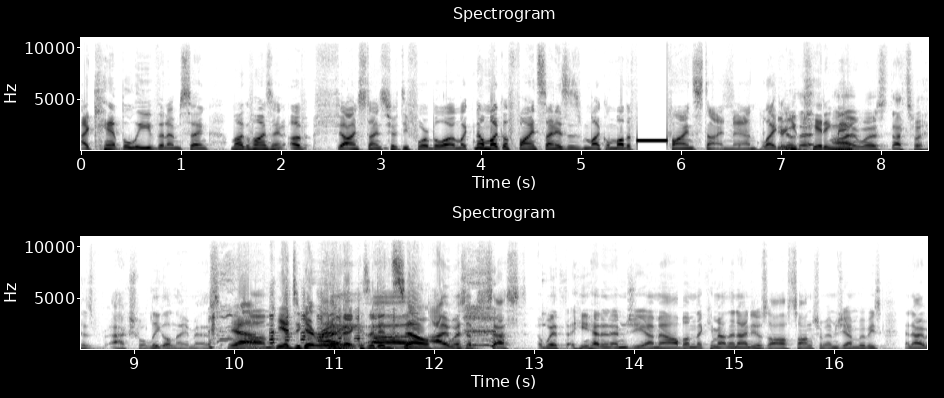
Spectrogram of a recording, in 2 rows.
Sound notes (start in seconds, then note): 9.7 laughs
